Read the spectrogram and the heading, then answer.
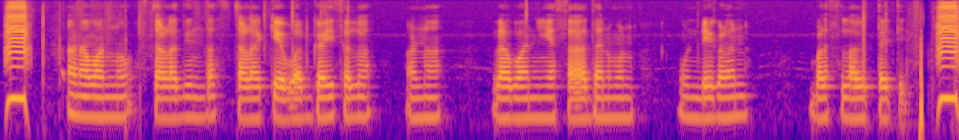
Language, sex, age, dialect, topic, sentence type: Kannada, male, 25-30, Central, banking, statement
